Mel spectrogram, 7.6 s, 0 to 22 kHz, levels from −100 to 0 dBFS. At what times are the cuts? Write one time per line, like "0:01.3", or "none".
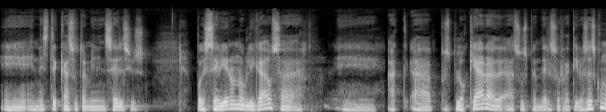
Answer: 0:04.8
